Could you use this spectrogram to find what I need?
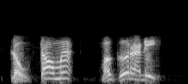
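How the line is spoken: Harsh shout. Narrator (Vietnamese): Có người quát

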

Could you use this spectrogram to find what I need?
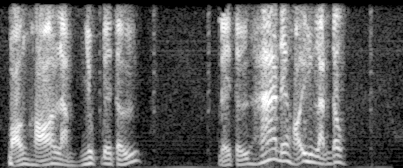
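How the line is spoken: Angry outburst. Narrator (Vietnamese): Dương Quá đứng bật dậy tức giận nói

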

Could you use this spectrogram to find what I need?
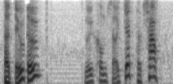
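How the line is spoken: Hall-shaking shout. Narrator (Vietnamese): làm chấn động cái đại sảnh quát

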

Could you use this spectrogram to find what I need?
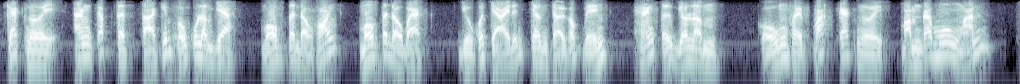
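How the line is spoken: Shouting. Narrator (Vietnamese): Lệnh Hồ Xuân quát lên

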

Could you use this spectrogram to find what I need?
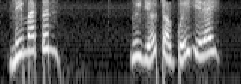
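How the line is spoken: Shouting. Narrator (Vietnamese): quát lên

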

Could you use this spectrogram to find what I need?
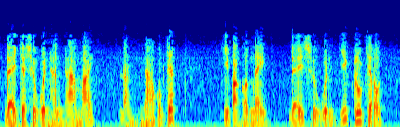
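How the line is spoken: Harsh, strained voice. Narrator (Vietnamese): Doãn Chí Bình gằn giọng

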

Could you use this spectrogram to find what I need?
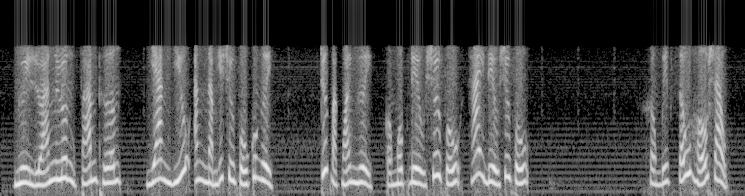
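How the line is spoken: Smiling. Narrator (Vietnamese): Lý Mạc Sầu mỉm cười nói

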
